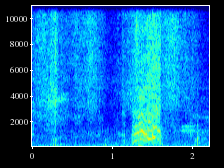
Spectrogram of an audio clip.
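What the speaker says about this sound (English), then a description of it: "Zips right up." A zipper on the hood of a down jacket is pulled up in one quick close rasp, with faint rustling of the fabric before and after.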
